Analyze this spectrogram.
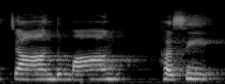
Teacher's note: अनुनासिक में जो वायु है वो मुख और नाक दोनों से निकलती है, और इसको किससे, चंद्र बिंदु से प्रदर्शित किया जाता है या व्यक्त किया जाता है।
